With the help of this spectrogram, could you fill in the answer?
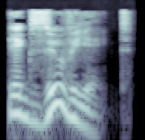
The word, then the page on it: exuviate: British English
